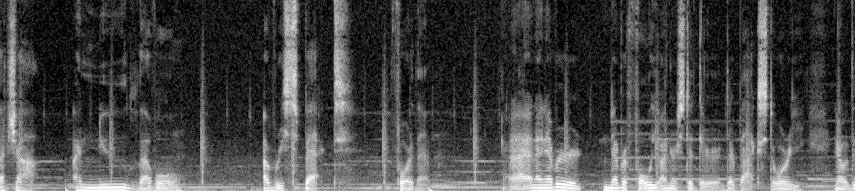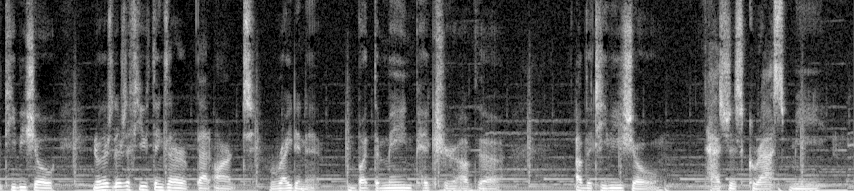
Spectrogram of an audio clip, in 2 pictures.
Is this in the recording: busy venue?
no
